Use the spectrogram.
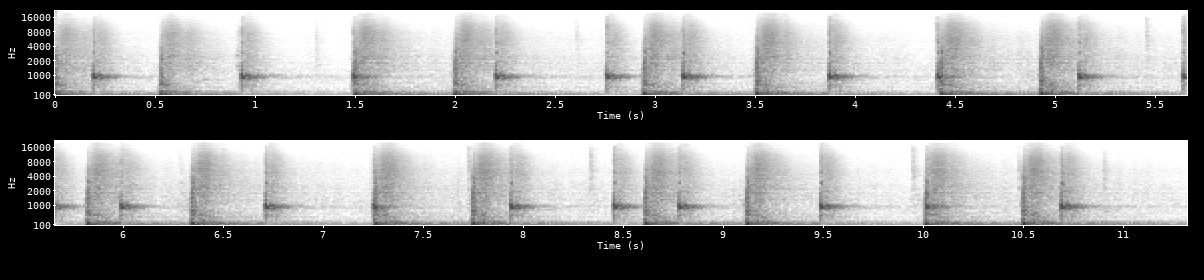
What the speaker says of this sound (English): adding a Clave with the left foot and then a tumbao with the right foot sounds like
